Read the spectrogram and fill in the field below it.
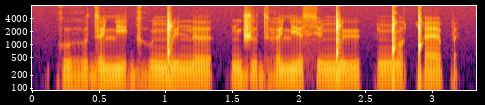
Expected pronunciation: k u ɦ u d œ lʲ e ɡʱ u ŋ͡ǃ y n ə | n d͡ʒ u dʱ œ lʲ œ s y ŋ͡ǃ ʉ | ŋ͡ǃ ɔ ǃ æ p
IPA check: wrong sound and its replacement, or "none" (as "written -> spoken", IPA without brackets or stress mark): none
